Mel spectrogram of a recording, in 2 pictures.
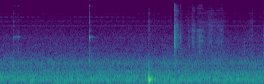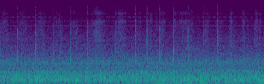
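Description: A small glass jar set down on a table with a thump about three seconds in, then a flat paintbrush mixing acrylic paint on a paper plate with soft, repeated scratching strokes over a steady low room hum.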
